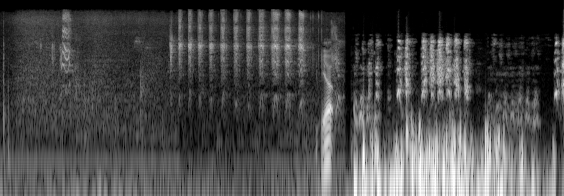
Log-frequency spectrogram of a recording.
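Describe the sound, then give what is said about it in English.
Badger calls: a quick, even run of about a dozen high, squeaky chirps, followed by a louder, busier stretch where a voice speaks briefly over continued shrill squealing. “And so I started looking up different animals sounds on the YouTubes, and what I found that it was a badger.”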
